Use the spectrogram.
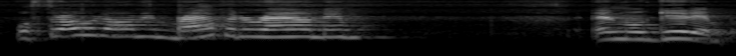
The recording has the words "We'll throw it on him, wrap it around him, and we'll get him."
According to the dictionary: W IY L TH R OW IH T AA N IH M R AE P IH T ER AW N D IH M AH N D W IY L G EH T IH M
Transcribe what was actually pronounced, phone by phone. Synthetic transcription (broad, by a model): W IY L TH R OW IH T N IH M R AE P IH T ER AW N D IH M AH N W IY L G EH T IH M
